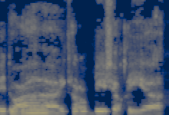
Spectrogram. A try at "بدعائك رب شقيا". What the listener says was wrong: لا هنا هنا الباء هنا هنا الباء مكسورة وليست ياء محضة لا رب شقية على طول بشقية بشقية رب شقية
